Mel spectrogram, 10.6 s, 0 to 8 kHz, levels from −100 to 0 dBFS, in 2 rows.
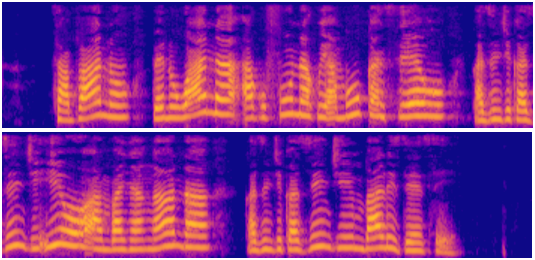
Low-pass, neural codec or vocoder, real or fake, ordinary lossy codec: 7.2 kHz; vocoder, 22.05 kHz, 80 mel bands, Vocos; fake; MP3, 64 kbps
